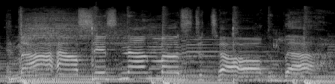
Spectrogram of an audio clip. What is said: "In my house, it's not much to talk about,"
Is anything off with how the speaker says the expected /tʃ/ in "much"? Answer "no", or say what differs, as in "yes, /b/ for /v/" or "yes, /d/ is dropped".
yes, /s/ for /tʃ/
